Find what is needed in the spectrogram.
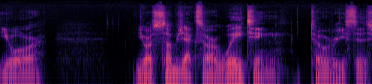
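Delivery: knowing, sly, wry, dry delivery. Voicing a character who welcomes the players in, wry delivery. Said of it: "she says, like, wryly".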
